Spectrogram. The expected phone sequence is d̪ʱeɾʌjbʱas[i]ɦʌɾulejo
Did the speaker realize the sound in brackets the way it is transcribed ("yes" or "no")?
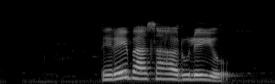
no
